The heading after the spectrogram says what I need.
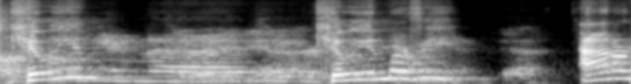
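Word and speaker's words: Cillian: silly and Murphy Tony backs me up it's Killian Killian Murphy yeah I don't know dude you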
